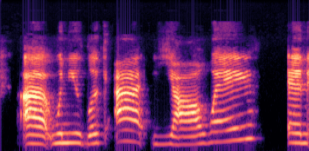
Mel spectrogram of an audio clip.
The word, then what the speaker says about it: Yahweh: when you look at Yahweh in its original form, it actually didn't have any vowels. And if you were to pronounce it, it's actually like a breath, like breathing in and out.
